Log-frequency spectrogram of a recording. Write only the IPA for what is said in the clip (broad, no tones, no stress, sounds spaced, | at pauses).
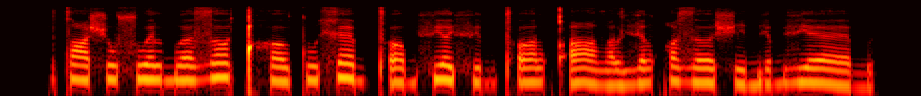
tˤ əː ʃ ʊ sʷ ɛ l b ɜ z ʌ ǃʰ ʌː tʷ i x ɛ b tʼ ʌː b fʲ ɜ fʲ ʌ b tʼ ʌː l qʼ æ ðˤ ə l vʲ ə l qʷ ə z əː ʃ i bʲ ɜ b vʲ ɛː b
